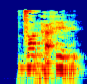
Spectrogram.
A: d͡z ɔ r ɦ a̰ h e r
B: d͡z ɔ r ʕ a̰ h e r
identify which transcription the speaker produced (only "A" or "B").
A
